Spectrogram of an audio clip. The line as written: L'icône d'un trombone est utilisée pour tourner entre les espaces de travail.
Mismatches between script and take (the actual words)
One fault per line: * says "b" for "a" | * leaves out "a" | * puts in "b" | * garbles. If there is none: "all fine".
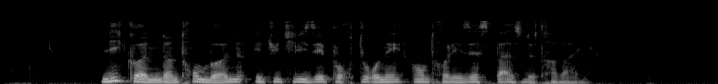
all fine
